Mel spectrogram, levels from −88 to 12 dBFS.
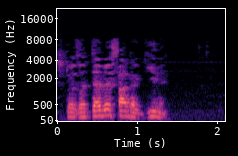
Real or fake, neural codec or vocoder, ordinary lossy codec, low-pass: real; none; MP3, 32 kbps; 9.9 kHz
